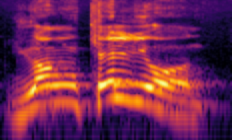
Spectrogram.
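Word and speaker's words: εὐαγγέλιον: 네네 맞습니다 요식 기메리 요거는 앙 발음 기억 발음 요렇게 됩니다 두 개가 같이 동시에 있으면은 이형과 기억 발음으로 어 분리됩니다 그래서 어 유리음 음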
